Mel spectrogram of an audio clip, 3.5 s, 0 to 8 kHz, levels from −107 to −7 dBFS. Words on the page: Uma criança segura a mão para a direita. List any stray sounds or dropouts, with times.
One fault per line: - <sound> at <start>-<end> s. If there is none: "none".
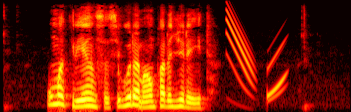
- chirp at 2.3-2.9 s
